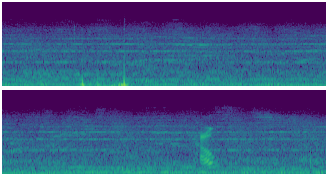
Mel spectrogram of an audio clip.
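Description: Indistinct background voices over a steady hum, with two thumps about a second in and a short rising squeak near the end.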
